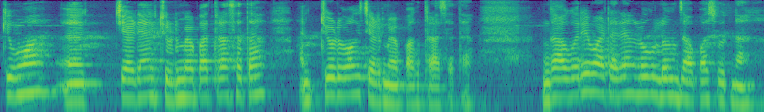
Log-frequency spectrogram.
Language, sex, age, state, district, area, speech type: Goan Konkani, female, 30-45, Goa, Canacona, rural, spontaneous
